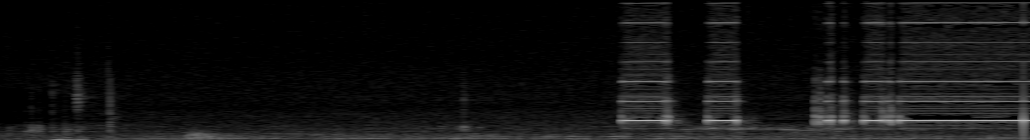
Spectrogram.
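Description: A multimeter's continuity tester gives sharp electronic beeps while probing chip pins during motherboard repair: two short beeps, then a few quick chirps and a sustained tone, after faint clicks of the probes.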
